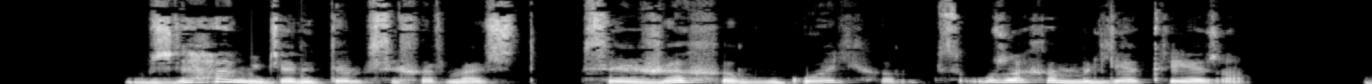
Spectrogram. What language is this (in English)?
Kabardian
